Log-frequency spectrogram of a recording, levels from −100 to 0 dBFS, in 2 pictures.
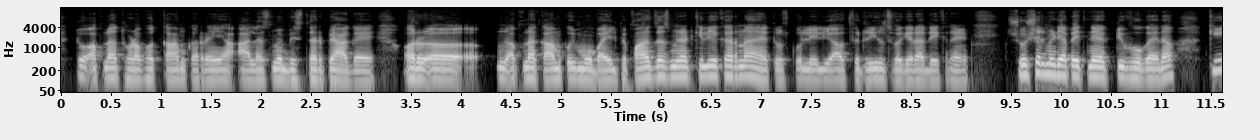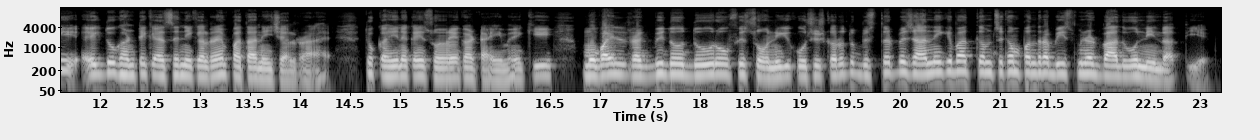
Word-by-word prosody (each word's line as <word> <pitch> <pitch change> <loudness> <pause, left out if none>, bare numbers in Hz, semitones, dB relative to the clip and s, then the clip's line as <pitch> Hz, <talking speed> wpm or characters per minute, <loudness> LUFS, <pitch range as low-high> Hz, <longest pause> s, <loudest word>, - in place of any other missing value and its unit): तो 145 - 0
अपना 125 +1 0
थोड़ा 115 -1 +1
बहुत 115 +1 -5
काम 110 0 -1
कर 110 - -4
रहे 110 0 -1
हैं 110 - +1
या 110 - -2 0.2
आलस 105 +1 -2
में 115 -1 +2
बिस्तर 110 +1 -2
पे - - -1
आ 105 -2 +3
गए 100 -1 0 0.3
और 125 - +4
अ, 110 +2 +1
अपना 125 0 +1
काम 115 +1 +1
कोई 120 0 0
मोबाइल 110 -2 +1
पे 115 - -5
5-10 130 +3 +3
मिनट 135 -1 +2
के 140 - -1
लिए 140 0 +3
करना 140 0 +2
है 115 -3 0
तो 110 - -4
उसको 110 0 -7
ले 110 -1 -3
लिया 110 0 -2
और 110 - -1
फ़िर - - -6
रील्स 115 -2 -3
वग़ैरह 110 0 0
देख 105 +2 -5
रहे 100 -2 -4
हैं। 100 - -8 0.5
सोशल 150 +3 +1
मीडिया 150 -2 +5
पे 140 - +5
इतने 135 0 +3
एक्टिव 130 0 -2
हो 120 -1 +1
गए 115 0 +2
ना 130 +4 +2 0.4
कि 210 +1 -2 0.2
1-2 160 +3 +1
घंटे 160 0 0
कैसे 150 -1 0
निकल 140 -2 +1
रहे 140 - +2
हैं 155 - 0
पता 130 -3 +2
नहीं 115 -2 0
चल - - -5
रहा - - -6
है। - - -16 0.4
तो 165 - -3
कहीं 140 -2 +1
न 145 - +3
कहीं 140 0 +2
सोने 125 -2 0
का 125 0 0
टाइम 105 +1 -4
है 115 - -4
कि 145 0 -3 0.3
मोबाइल 155 +2 +4
रख 140 -1 +3
भी 170 - +3
दो 165 0 +2
दूर 155 +2 +2
और 160 -1 +1
फ़िर 160 - -1
सोने 130 -4 0
की 140 - -1
कोशिश 140 +1 -3
करो 150 +2 0
तो 180 +2 -7
बिस्तर 150 +5 -4
पे 185 - +2
जाने 175 +3 +3
के 195 - 0
बाद 190 0 +1
कम 180 -1 +2
से - - -2
कम 190 +1 0
15-20 170 -2 +1
मिनट 170 -2 +2
बाद 140 -2 +4
वो 140 +1 +2
नींद 125 -5 +2
आती 260 0 -7
है। 390 - -14
135 Hz, 245 wpm, -23 LUFS, 115-155 Hz, 0.5 s, मीडिया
